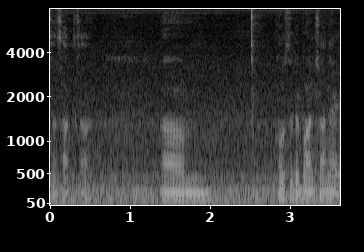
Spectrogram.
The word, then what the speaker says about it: Asakusa: I did go to Asakusa today, or Asakusa, if you want to pronounce it that way, but locally it's Asakusa.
